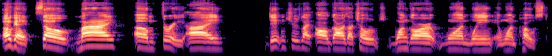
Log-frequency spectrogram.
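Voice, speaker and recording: A man as a podcast guest in a casual sports chat, playful and thinking out loud as he weighs his choices. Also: a little high, fairly even intonation, takes it slowly.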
